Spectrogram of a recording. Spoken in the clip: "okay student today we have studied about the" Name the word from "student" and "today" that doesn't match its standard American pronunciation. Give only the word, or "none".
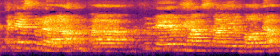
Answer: student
